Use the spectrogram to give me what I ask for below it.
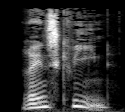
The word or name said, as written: rhinskvin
